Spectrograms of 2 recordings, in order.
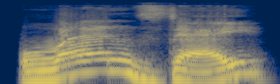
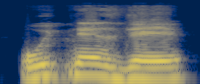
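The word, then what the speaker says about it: Wednesday: বলতে আমি বলা শেষ হলে তারপরে শুনে হুবহু উচ্চারণটা করতে হবে। Monday, Monday, টিউজডে, টিউজডে, ওয়েনসডে, ওয়েনসডে, Thursday, Thursday, Friday, Friday, Saturday, Saturday. সাধারণত আমরা এগুলোর উচ্চারণ করি Sunday, Monday, টিউসডে, উইকনেসডে, Thursday, Friday, Saturday.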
